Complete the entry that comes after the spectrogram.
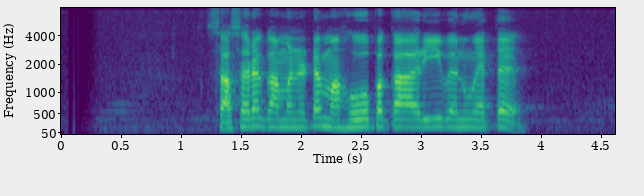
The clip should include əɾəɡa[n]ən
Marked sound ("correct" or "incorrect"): incorrect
